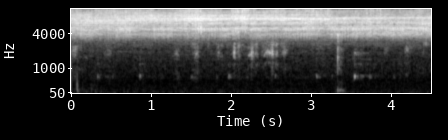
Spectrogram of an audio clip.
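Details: Cicada chorus: continuous, even, high-pitched buzzing drone without pauses, plus a few faint clicks and a low thump partway through.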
